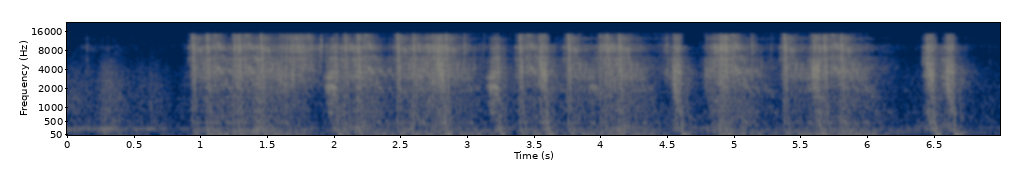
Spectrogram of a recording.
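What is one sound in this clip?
Laser weapons fire in quick bursts.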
